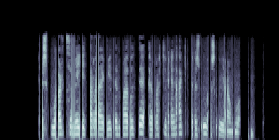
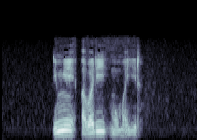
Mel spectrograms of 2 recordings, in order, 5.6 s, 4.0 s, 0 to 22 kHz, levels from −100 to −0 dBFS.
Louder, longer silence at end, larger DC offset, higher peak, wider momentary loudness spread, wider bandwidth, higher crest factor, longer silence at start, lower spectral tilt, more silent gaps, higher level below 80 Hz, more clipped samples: about the same, -20 LUFS vs -18 LUFS; second, 0.5 s vs 1.15 s; neither; about the same, -2 dBFS vs -2 dBFS; second, 10 LU vs 14 LU; first, 8.2 kHz vs 6.4 kHz; about the same, 20 dB vs 18 dB; second, 0.85 s vs 1.05 s; second, -4 dB/octave vs -6.5 dB/octave; first, 3.79-3.83 s, 4.84-4.96 s vs none; first, -52 dBFS vs -62 dBFS; neither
